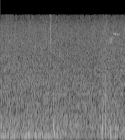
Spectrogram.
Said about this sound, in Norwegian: Regn, sølepytter og vann og høyblokker.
